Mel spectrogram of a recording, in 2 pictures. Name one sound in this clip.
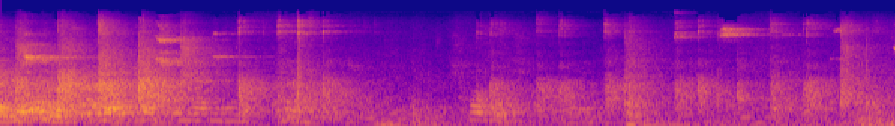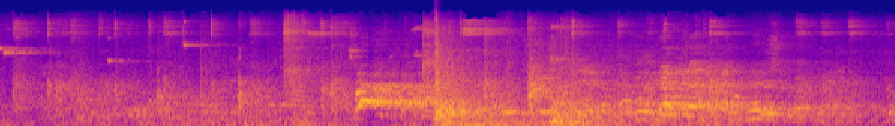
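A table tennis ball clicks back and forth on a table and paddles.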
